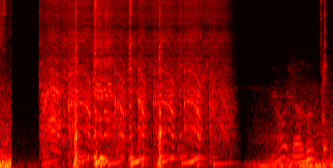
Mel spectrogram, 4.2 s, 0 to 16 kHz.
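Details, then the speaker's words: Honda engine after sitting 4 years, top end redone with valves lapped, exhaust not bolted up, firing order unchecked: starter churns unevenly, a few puffs but never fires, steam seen; cranks without starting, owner suspects flooding. "I think we're flooded right now it sounded like it was gonna fire but then it didn't"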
